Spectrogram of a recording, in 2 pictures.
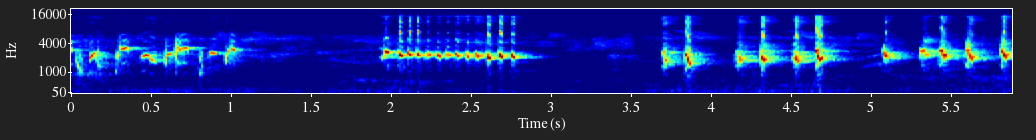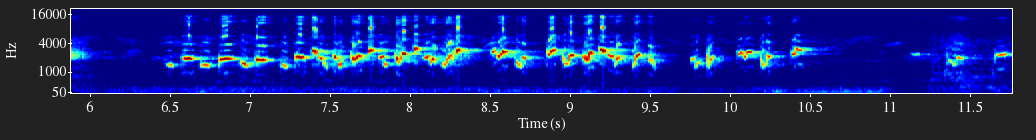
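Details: Yellow-vented bulbul, known in Java as trucukan, delivering lively phrases of warbled, bubbly notes and sharp chirps in uneven bursts separated by brief silences.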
